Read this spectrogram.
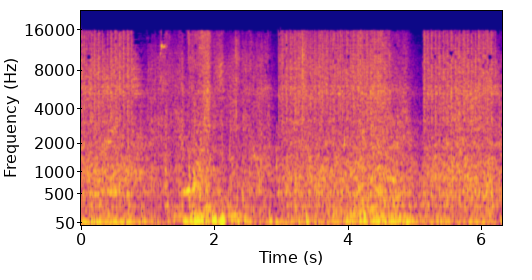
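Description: A pistol fires repeated shots.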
